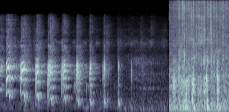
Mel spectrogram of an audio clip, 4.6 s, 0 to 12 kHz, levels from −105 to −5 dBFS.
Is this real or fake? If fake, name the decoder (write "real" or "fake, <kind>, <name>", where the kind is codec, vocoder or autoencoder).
fake, autoencoder, DAC-VAE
